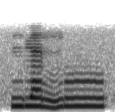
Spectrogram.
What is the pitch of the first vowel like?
falling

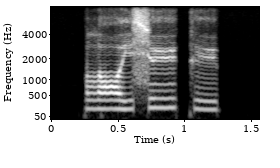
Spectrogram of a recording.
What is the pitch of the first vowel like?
low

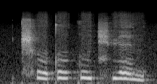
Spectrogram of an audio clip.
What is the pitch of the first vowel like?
falling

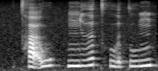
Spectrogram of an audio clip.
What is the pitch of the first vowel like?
rising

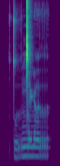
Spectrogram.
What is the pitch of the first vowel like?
low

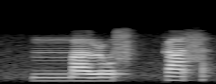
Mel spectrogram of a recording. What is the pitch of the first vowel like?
low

